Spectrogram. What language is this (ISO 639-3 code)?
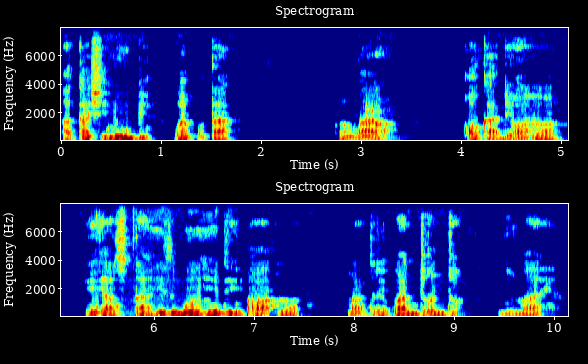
ibo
